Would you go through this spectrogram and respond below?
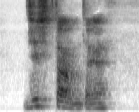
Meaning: first/second-person singular conditional of distordre
- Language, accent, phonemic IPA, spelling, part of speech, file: French, Canada, /dis.tɔʁ.dʁɛ/, distordrais, verb, LL-Q150 (fra)-distordrais.wav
